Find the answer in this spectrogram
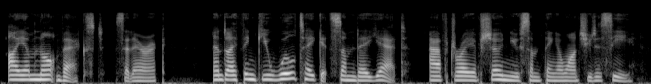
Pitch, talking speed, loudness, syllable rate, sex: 195 Hz, 240 wpm, -18 LUFS, 5.8 syllables/s, female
